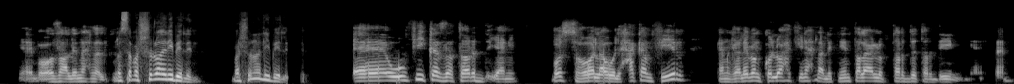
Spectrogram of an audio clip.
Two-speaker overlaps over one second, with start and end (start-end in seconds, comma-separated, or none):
none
